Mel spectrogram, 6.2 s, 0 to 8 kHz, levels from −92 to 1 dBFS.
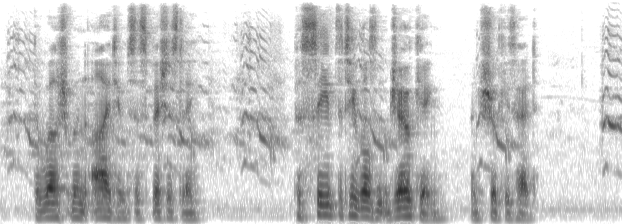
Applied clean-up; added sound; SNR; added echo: none; Bird vocalization, bird call, bird song; 16 dB; none.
